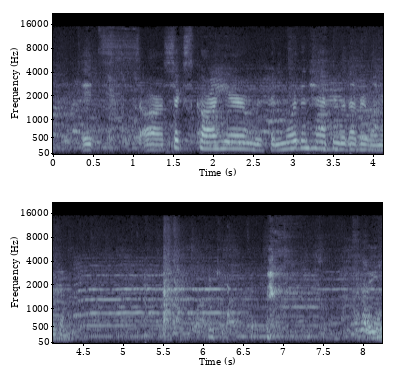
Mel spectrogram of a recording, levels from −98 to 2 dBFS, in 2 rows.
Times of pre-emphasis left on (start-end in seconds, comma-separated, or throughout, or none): none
